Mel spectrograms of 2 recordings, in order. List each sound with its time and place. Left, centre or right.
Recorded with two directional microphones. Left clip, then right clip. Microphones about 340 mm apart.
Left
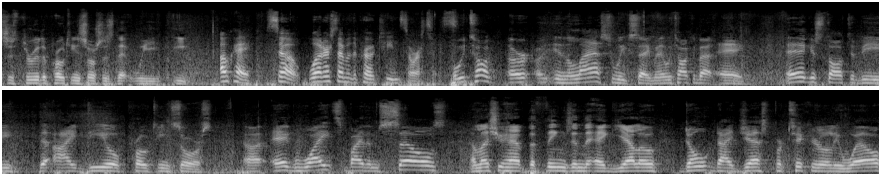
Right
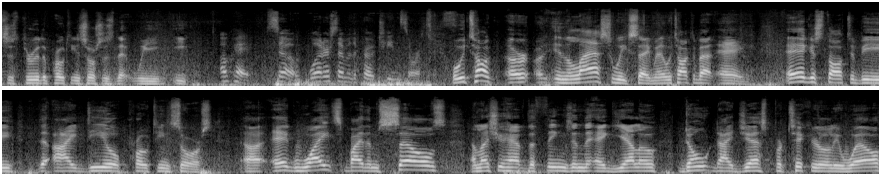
0.0 s speech: centre
2.1 s speech: left
4.6 s speech: right
13.6 s speech: centre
